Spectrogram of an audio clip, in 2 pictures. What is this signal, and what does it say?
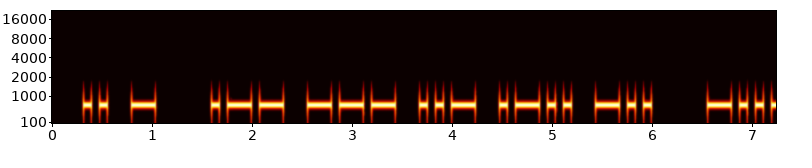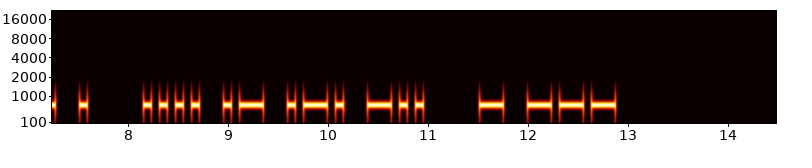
Morse code, heard as a keyed tone, about 14 wpm, 700 Hz. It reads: IT WOULD BE HARD TO
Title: Sets of 5 Words Encore2 15wpm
